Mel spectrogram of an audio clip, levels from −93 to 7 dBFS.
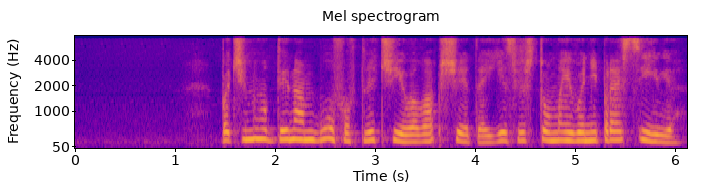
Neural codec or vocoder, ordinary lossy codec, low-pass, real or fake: codec, 16 kHz, 1.1 kbps, Voila-Tokenizer; none; none; fake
